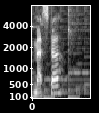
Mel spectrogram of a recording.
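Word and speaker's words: Meseta: Yeah, it's spelled M-E-S-E-T-A. I pronounce it Mesta. I don't think that's probably correct. All right.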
